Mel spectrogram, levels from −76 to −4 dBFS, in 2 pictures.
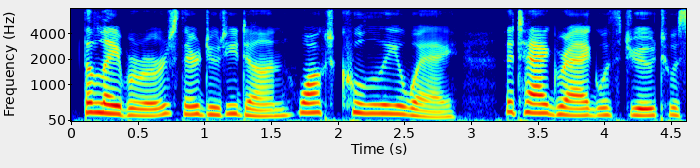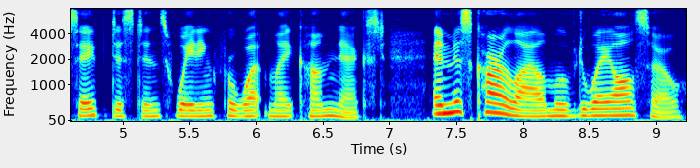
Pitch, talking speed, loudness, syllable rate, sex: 185 Hz, 175 wpm, -19 LUFS, 5.3 syllables/s, female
